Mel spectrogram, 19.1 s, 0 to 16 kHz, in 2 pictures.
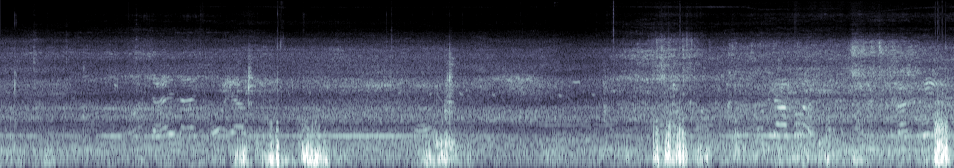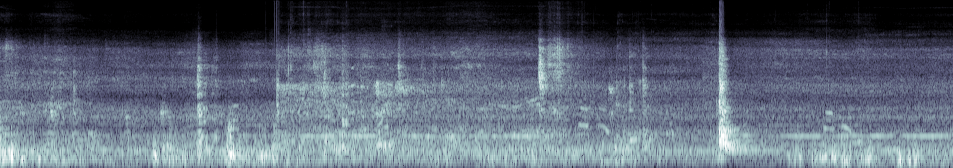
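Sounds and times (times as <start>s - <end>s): excavator diesel engine running: 0.0s - 19.0s.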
